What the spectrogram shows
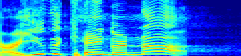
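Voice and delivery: high, challenging tone full of attitude. Speaker retelling the scene, voicing Pilate questioning Jesus, acting out Pilate's attitude. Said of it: "He's got a tone in his voice".

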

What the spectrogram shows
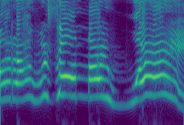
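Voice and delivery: very loud, high-pitched shriek, "my" drawn out. Retelling the reaction to a nurse's call about a father's death: retelling a scream. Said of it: "I screamed".

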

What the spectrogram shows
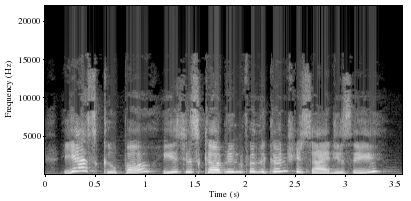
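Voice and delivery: very high, squeaky fantasy creature voice. Voicing a game, the speaker answers Koopa as the Moogle: Moogle voice. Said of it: "Get ready for this voice for over 500 hours!".

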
